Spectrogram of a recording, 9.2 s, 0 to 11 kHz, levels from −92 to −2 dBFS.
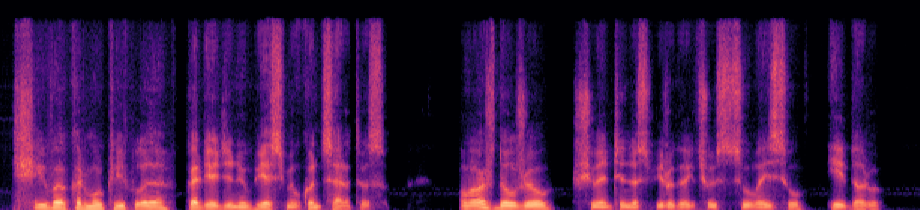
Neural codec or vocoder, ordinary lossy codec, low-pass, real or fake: codec, 16 kHz in and 24 kHz out, 0.6 kbps, FocalCodec, streaming, 2048 codes; MP3, 96 kbps; 9.9 kHz; fake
